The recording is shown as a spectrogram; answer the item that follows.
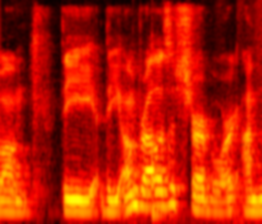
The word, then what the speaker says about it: Cherbourg: right that is correct um means that is how you pronounce it Cherbourg something like that oh sure probably not as it's French but yeah umbrellas of Cherbourg is what I'm gonna go with my sherbert some very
